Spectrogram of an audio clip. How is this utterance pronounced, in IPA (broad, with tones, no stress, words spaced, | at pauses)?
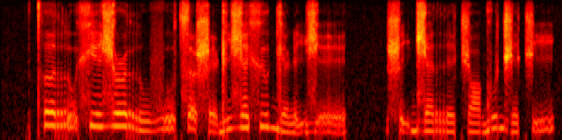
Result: t̪ʰə˥ rṵ˥xʲe˥ʑə˞˥ ru˩vṵ˥t͡sə̰˥ ʂḛ˩ɖi˥ʑɛ˥xʲu˥ ɡʲɛ˩ ɳḭ˩ ʑḛ˩ | ʂḭ˩d͡ʑɛ˩ re˩t͡ʃɒ˩ɡu˥d͡ʒe˩ t͡ʃḭ˥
